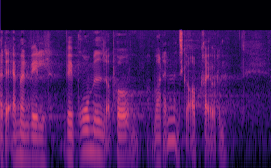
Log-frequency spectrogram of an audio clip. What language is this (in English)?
Danish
